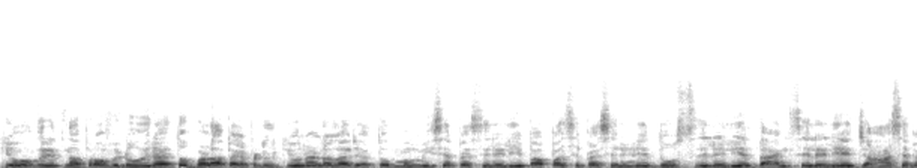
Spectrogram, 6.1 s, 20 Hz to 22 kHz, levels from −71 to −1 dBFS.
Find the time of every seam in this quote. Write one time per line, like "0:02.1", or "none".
none

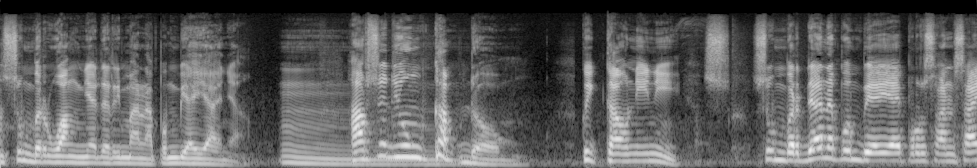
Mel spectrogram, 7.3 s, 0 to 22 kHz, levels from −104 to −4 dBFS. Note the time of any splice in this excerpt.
0:04.2

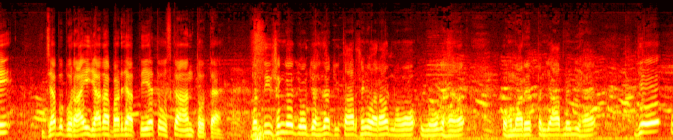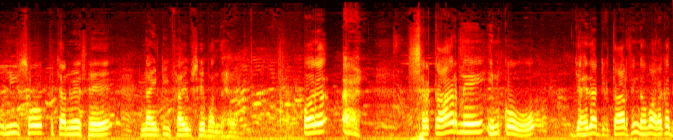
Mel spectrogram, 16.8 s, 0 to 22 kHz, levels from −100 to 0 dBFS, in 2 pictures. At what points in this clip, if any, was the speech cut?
0:03.1

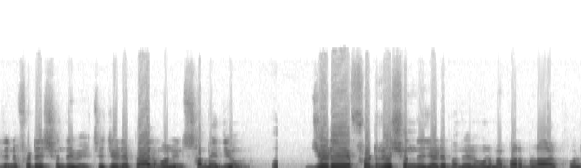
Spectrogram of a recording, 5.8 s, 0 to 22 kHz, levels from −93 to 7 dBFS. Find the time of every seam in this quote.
0:02.7

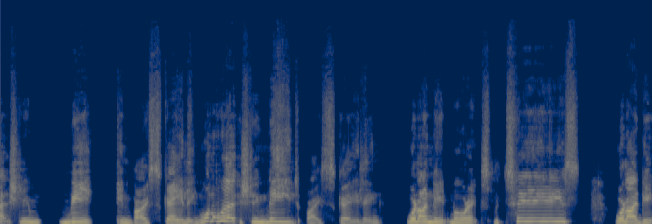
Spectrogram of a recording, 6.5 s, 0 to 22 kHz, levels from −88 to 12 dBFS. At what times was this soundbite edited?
none

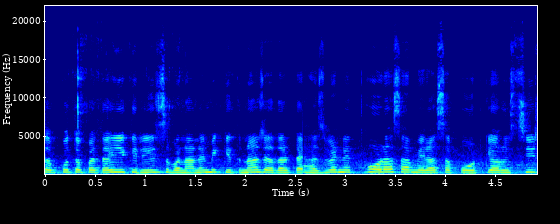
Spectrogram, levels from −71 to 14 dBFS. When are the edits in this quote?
0:02.6

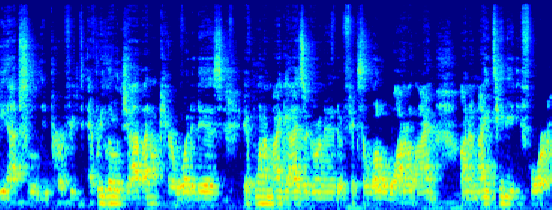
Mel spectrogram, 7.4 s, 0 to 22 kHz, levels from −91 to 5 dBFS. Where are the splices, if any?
none

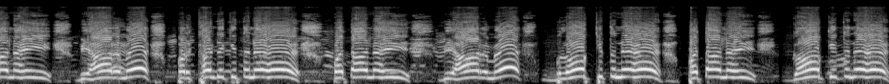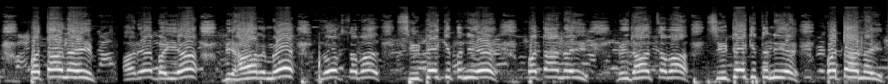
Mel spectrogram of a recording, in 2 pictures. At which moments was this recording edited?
none

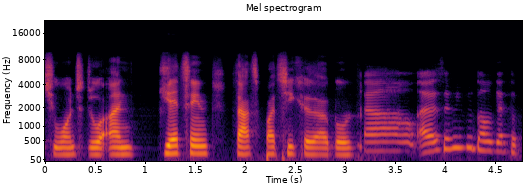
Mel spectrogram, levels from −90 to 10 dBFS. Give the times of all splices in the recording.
0:03.2

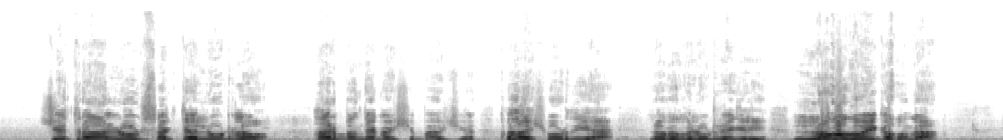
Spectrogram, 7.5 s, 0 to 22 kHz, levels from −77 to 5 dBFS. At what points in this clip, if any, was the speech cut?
none

